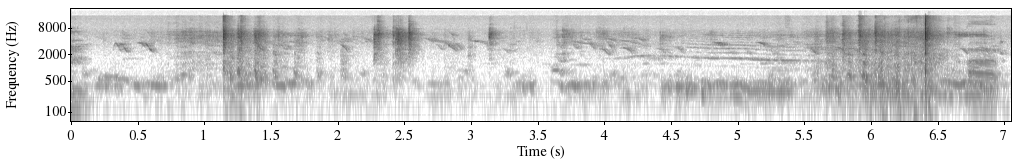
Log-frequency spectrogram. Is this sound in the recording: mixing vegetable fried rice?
no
